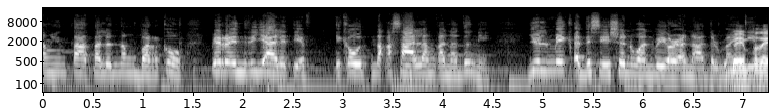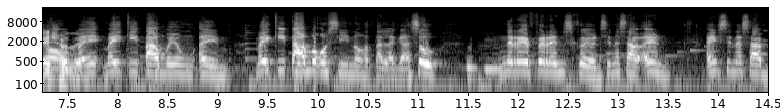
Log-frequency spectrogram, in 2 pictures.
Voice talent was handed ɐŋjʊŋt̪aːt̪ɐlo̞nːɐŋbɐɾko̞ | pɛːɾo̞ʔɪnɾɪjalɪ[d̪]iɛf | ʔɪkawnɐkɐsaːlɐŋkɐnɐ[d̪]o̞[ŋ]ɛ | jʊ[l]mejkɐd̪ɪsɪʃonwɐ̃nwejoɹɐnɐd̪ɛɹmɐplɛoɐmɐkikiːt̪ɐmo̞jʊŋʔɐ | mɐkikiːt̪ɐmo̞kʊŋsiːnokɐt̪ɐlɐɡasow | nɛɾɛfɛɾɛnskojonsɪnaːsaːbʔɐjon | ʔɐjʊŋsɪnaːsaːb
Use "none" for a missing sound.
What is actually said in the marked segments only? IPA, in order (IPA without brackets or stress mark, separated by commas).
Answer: t̪, d̪, n, l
